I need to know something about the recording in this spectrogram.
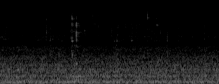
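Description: A person quietly chewing a mouthful of canned tuna, with a couple of faint small clicks.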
